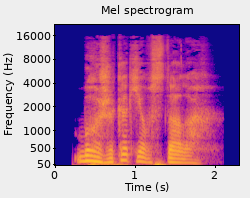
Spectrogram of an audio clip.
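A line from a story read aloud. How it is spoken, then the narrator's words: Weary exhaling young woman. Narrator (Russian): выдохнула девушка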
